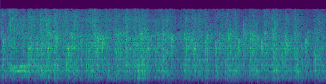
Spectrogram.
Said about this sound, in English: And so a round of applause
